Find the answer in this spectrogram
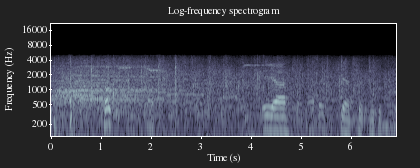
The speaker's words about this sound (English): Give the New York Giants a big round of applause.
